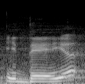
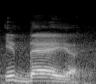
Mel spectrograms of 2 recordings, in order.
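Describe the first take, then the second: First: The diphthong vowel is closed, like 'ê'. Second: The diphthong vowel is open, like 'é'. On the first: The speaker calls it wrong. "eu não digo ideia" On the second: The speaker calls it right. "eu digo ideia. Ele é aberto"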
